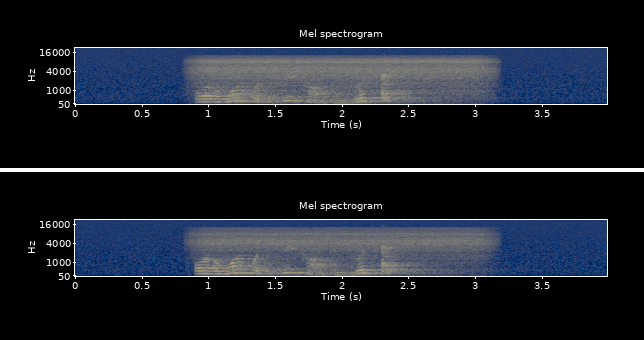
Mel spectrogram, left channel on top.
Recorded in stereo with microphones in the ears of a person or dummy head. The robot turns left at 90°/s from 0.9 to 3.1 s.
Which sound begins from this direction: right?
A man speaking, at 0.9 s.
